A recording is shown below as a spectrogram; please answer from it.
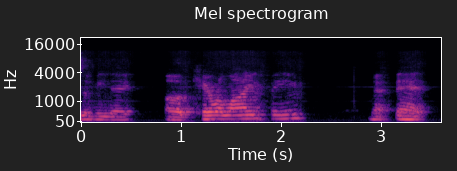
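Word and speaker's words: Aminé: I think it's supposed to look like anime because But he switched the M and the N. Yes. Gotcha. So it is Amine of Caroline fame.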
